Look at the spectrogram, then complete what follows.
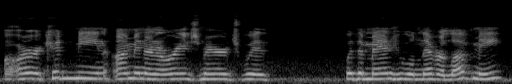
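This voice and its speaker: A woman's voice: a little high, level tone, normal speed, slight background noise, lightly acted. A woman playing a guarded, lovelorn young bride-to-be in an audio drama. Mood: hurt, resigned.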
